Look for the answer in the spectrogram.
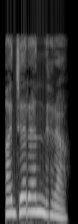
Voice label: "ಅಜರಂಧ್ರ", Kannada

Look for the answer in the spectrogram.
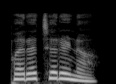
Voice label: "ಪರಿಚಾರಿಣಿ", Kannada

